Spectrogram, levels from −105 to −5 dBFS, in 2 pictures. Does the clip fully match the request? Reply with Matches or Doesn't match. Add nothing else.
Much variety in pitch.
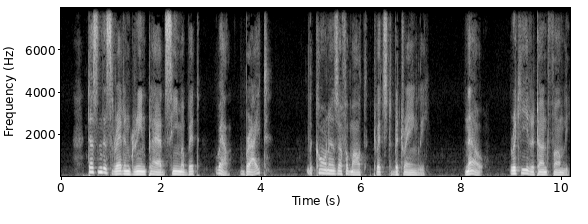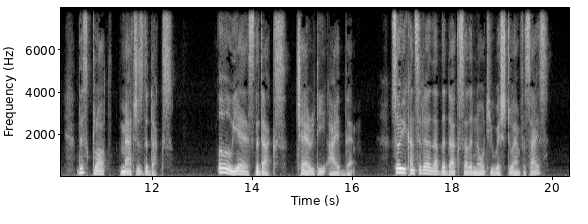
Doesn't match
